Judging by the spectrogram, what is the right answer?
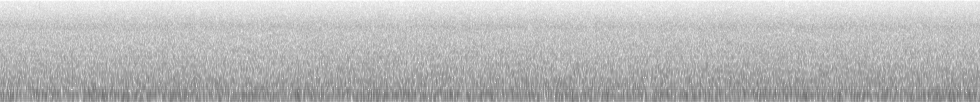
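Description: Muddy floodwater rushing steadily down a seasonal river in spate after heavy rain.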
